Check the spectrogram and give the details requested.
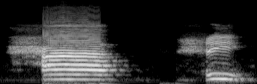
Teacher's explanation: ہا بھی حلق کے درمیانی حصے سے ہی ادا ہوتا ہے, لیکن جیسے کہ ذکر کیا گیا تھا اس کے اندر سانس جاری رہتی ہے.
